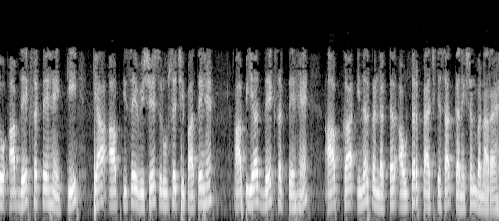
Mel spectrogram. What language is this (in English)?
Hindi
